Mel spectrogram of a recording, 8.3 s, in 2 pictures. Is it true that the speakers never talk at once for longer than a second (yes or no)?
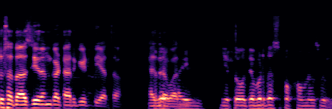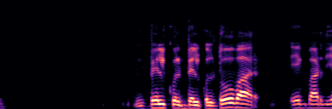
yes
